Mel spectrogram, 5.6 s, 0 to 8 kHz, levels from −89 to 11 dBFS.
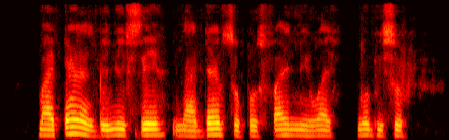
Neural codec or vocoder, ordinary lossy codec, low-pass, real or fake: codec, 24 kHz, 6 kbps, HILCodec; none; 7.2 kHz; fake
